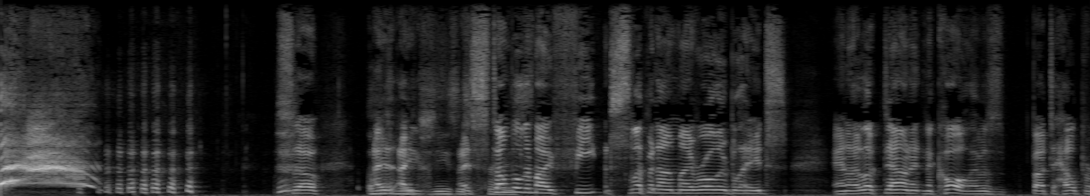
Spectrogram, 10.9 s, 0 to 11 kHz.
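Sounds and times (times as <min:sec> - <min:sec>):
human voice imitating a blood-curdling scream: 0:00.0 - 0:01.1
human voice breaking into short choppy laughing bursts: 0:00.7 - 0:02.0
speech: 0:01.2 - 0:01.9, 0:03.0 - 0:10.8.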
